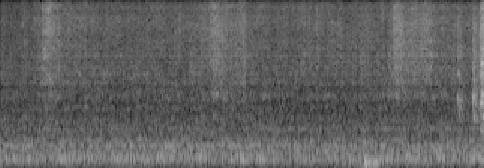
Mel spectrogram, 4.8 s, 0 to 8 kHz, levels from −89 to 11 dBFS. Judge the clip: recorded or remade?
remade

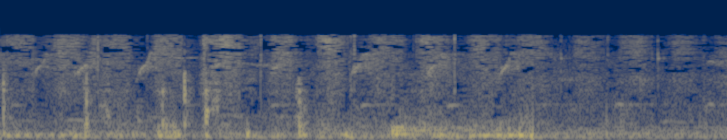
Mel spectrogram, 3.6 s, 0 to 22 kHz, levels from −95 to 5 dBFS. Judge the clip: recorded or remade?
recorded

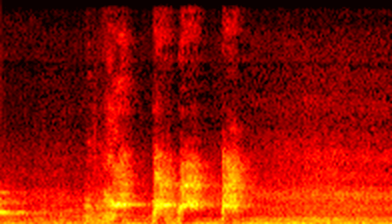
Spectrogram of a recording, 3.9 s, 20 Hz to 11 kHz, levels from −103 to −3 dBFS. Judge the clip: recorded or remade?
recorded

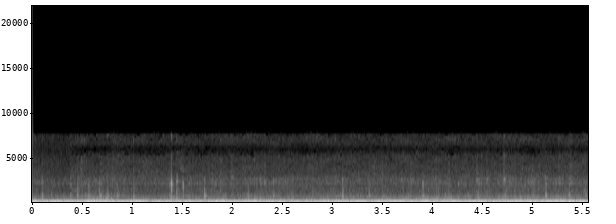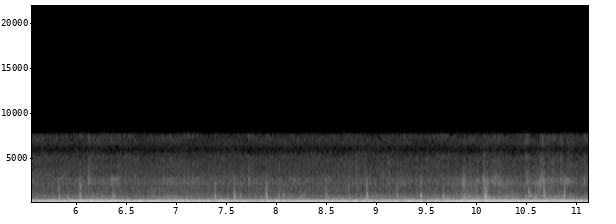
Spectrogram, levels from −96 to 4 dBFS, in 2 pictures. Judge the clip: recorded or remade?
remade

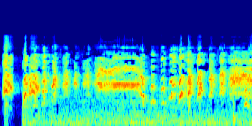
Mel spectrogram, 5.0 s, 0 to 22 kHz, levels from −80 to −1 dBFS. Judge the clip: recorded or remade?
recorded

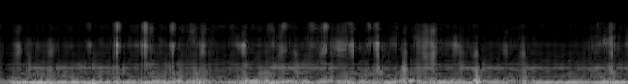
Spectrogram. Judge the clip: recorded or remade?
remade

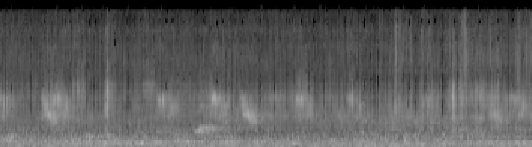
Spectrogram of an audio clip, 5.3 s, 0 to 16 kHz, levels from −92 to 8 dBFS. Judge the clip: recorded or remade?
remade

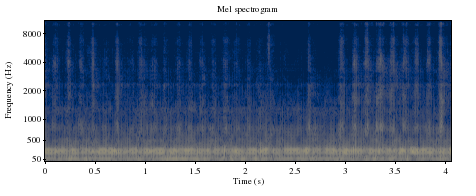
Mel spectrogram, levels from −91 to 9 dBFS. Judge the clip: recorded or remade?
remade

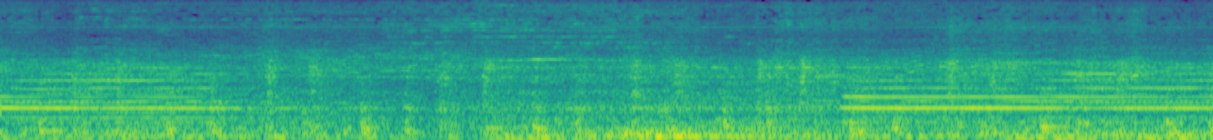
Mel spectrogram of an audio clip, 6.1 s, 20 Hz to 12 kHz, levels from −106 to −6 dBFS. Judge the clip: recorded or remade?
recorded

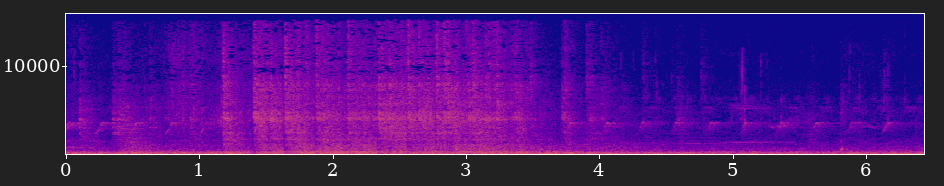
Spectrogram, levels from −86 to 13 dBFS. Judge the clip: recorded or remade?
recorded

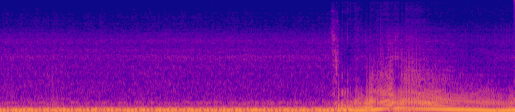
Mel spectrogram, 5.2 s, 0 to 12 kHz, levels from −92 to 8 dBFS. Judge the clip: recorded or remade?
remade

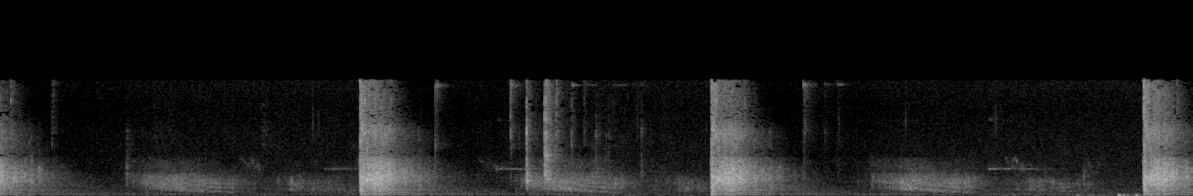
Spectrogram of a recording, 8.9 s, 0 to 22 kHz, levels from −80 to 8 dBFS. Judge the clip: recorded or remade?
recorded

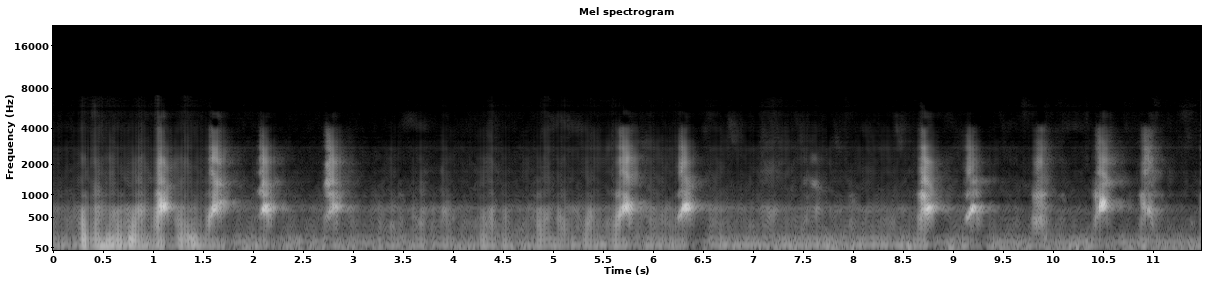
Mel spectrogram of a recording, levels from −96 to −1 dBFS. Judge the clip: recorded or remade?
remade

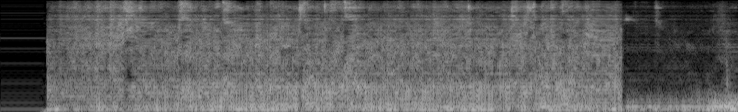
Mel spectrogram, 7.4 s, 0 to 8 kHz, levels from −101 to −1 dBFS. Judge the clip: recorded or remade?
remade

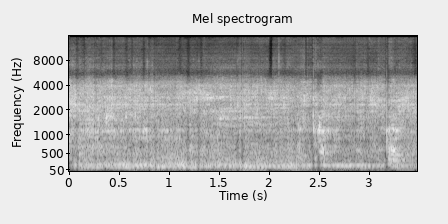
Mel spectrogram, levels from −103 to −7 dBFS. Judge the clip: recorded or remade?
remade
